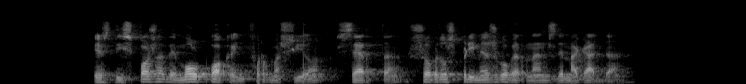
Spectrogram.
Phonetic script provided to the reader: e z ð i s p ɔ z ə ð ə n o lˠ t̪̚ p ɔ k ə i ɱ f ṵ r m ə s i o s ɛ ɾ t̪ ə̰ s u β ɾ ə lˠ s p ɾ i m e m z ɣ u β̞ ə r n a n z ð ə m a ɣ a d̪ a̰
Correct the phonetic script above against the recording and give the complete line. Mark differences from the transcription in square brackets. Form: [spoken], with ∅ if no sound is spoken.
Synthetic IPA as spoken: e z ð i s p ɔ z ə ð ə [m] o lˠ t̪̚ p ɔ k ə i ɱ f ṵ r m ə s i o s ɛ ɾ t̪ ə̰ s [o] β ɾ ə lˠ s p ɾ i m e [∅] z ɣ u β̞ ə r n a n z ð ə m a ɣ a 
